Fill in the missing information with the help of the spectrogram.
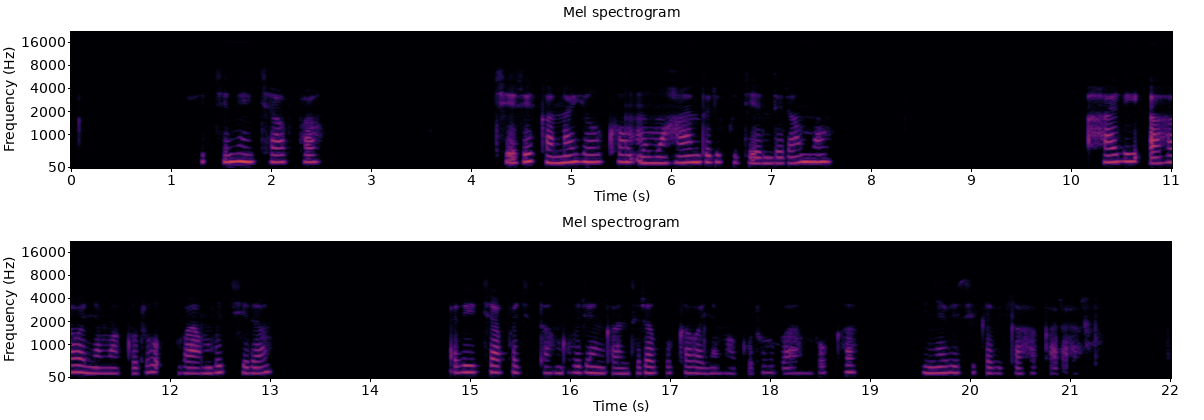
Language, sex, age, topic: Kinyarwanda, female, 25-35, government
